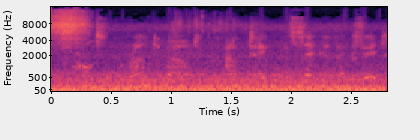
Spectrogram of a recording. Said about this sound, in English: this cab is a bit wind noisy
